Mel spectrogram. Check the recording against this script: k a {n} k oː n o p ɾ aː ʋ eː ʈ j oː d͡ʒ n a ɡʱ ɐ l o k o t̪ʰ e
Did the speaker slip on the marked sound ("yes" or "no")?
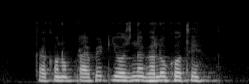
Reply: yes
